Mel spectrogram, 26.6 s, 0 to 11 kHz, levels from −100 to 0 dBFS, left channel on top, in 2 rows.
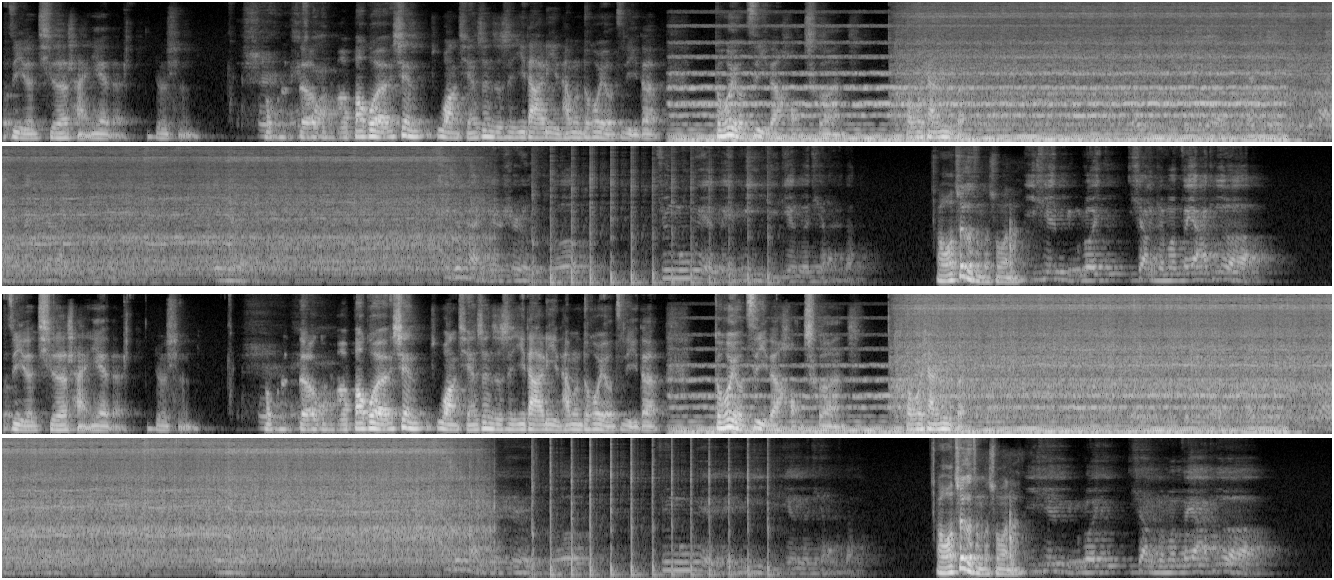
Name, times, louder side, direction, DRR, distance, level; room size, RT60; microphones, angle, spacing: voice 1, 0.0-2.0 2.6-6.6 7.1-8.5 9.0-9.7 22.6-23.5, right 3 dB, 85° right, 0.7 m, -22 dB
voice 2, 2.4-3.3 9.7-10.1 11.2-14.7 15.4-15.8 17.6-19.1 19.8-21.8 23.5-25.8, left 1 dB, 45° left, 6.7 m, -38 dB
sound 1, 6.6-12.9, left 1 dB, 20° left, 0.9 m, -26 dB
sound 2, 8.9-18.3 18.6-21.1, right 7 dB, 45° right, 0.9 m, -30 dB
21.0 x 18.0 x 3.8 m
head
